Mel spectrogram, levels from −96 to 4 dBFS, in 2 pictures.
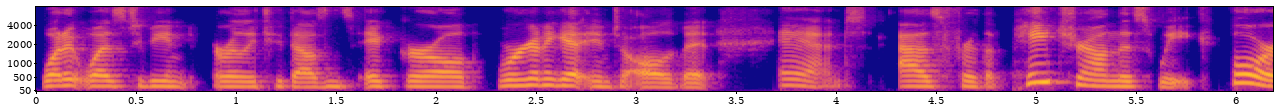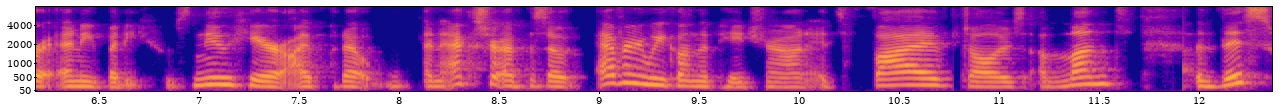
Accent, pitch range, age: American, 175-235 Hz, 20-39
